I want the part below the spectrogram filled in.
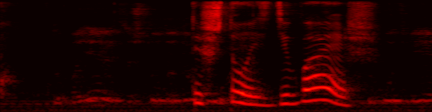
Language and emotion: Russian, angry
